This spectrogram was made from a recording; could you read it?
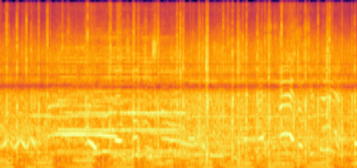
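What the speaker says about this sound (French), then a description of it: "En tribune, on crie, on les soutient, on les encourage." Spectators in badminton stands at a world championship cheer and shout, a loud, dense roar of voices with whoops and rising yells running continuously throughout.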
